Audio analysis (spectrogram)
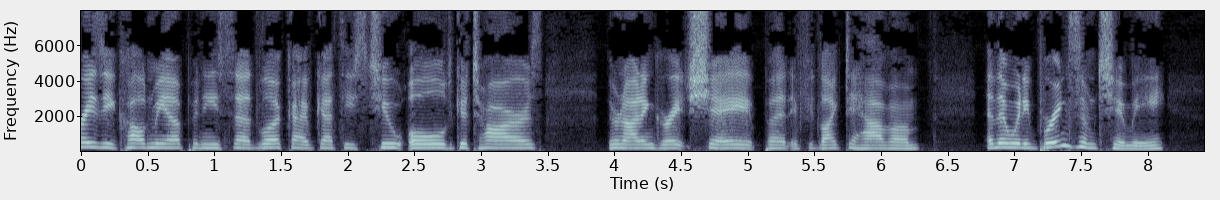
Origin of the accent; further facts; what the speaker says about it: England, United Kingdom; I'm from England, remember?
